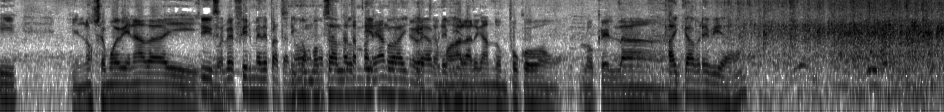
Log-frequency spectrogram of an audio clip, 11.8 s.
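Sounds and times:
speech: 0:00.0 - 0:09.6
faint murmur of voices: 0:00.0 - 0:11.7
bullring crowd applauding as the bull dies: 0:08.3 - 0:11.7.

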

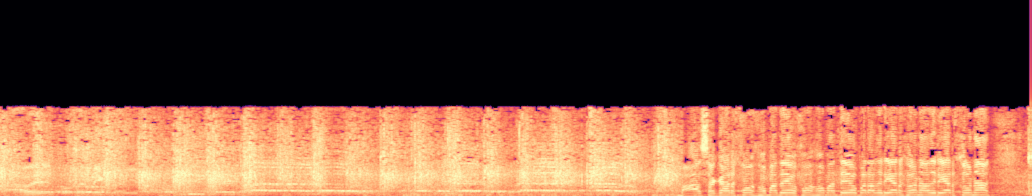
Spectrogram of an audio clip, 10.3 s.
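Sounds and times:
football fans shouting and chanting: 0:00.0 - 0:06.8
speech: 0:00.2 - 0:01.0, 0:07.0 - 0:10.3.

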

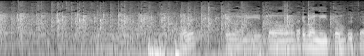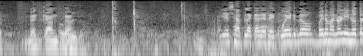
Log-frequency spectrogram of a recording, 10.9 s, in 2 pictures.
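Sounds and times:
audience applause: 0:00.0 - 0:05.2
speech: 0:02.8 - 0:06.9, 0:08.4 - 0:10.9.

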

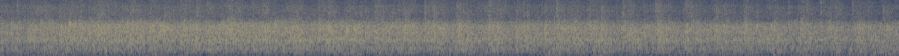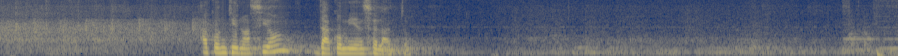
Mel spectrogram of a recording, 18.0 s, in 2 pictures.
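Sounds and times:
audience applause: 0:00.0 - 0:11.3
speech: 0:11.0 - 0:13.2.

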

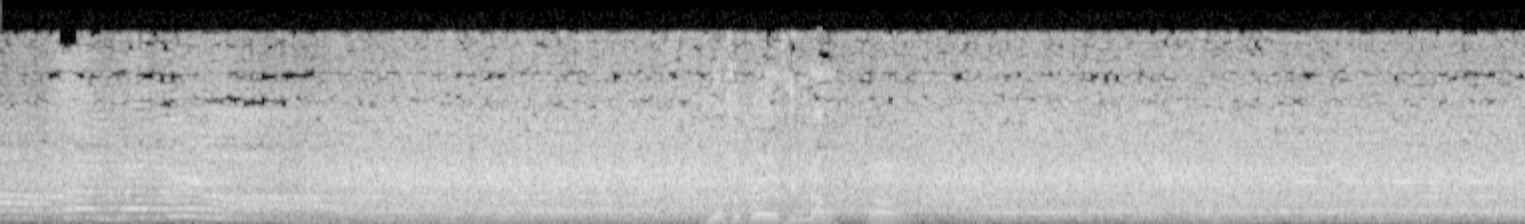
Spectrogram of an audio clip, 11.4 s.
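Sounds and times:
standing ovation from stadium crowd: 0:00.0 - 0:11.4
speech: 0:05.3 - 0:06.9.

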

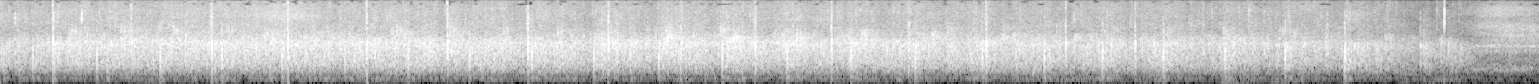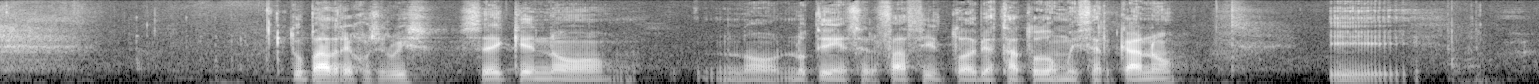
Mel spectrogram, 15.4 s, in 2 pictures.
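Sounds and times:
audience applause: 0:00.0 - 0:07.8
speech: 0:09.2 - 0:14.8.

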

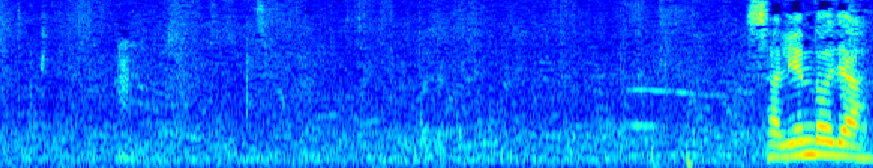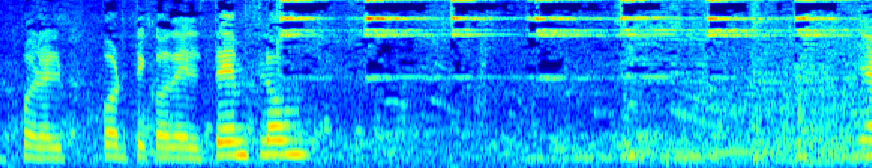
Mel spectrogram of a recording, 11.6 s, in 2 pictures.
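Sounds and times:
low murmur of voices: 0:00.0 - 0:11.6
speech: 0:05.0 - 0:08.0
procession bells of campanilleros ringing: 0:07.5 - 0:11.6.

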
